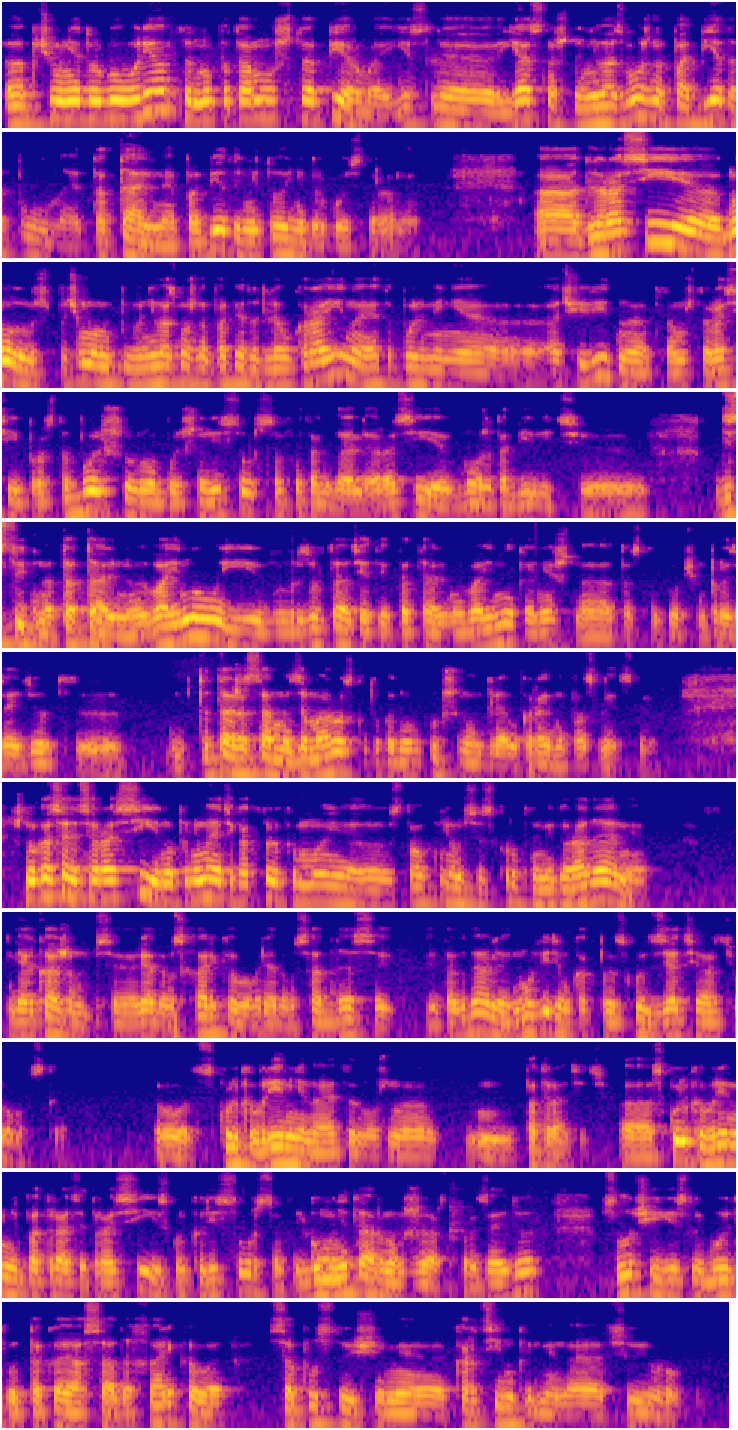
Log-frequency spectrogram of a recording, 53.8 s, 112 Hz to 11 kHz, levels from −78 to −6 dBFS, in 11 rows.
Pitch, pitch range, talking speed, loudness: 120 Hz, 105-155 Hz, 150 wpm, -21 LUFS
